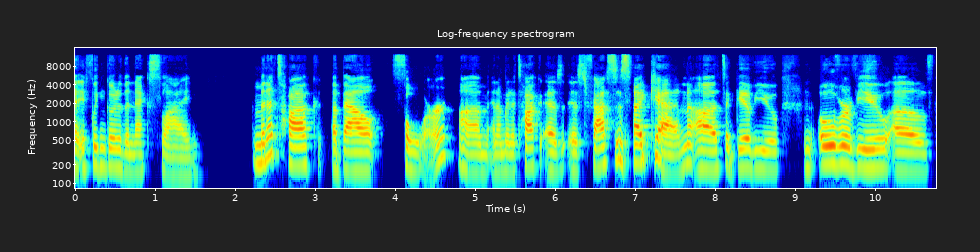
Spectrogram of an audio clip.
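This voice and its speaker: A woman giving a slide presentation, explaining step by step with frequent ums and self-corrections. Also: sits low. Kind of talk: slide presentation on energy costs.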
